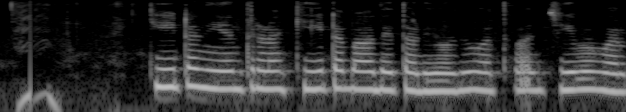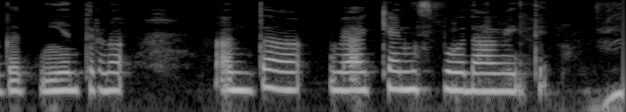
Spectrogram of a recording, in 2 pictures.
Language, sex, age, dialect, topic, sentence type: Kannada, female, 25-30, Mysore Kannada, agriculture, statement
